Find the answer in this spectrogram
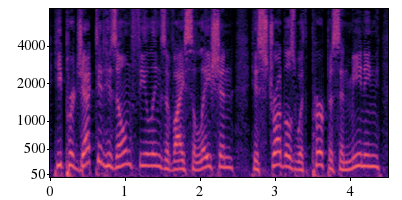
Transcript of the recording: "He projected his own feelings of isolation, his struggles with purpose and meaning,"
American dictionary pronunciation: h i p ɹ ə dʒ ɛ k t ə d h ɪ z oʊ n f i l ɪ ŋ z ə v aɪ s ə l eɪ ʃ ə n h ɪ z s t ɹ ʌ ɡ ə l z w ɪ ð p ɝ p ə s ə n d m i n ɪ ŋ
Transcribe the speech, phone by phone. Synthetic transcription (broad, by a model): h i p ɹ ə dʒ ɛ k t ə d ɪ z oʊ n f i l ɪ ŋ z ə v aɪ s ə l eɪ ʃ ə n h ɪ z s t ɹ ʌ ɡ l z w ɪ ð p ɝ p ə s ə n m i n ɪ ŋ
